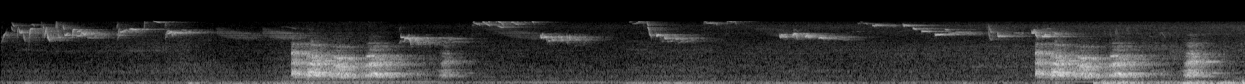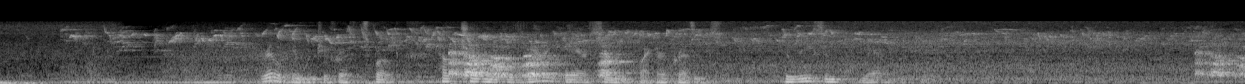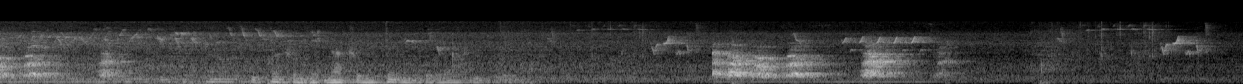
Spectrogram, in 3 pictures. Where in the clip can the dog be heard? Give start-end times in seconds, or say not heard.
2.9-4.5, 10.3-12.0, 16.9-18.6, 24.4-26.1, 32.0-34.4.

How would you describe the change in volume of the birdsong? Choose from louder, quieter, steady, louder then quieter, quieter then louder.
quieter.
